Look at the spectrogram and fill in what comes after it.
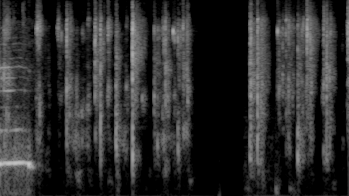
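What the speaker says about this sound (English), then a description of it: "I'm a really slow typer, that's why I keep talking." Rapid keystrokes clatter on a computer keyboard in bursts, close and fairly quiet, with a short pause midway before a second run of typing; no talking.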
